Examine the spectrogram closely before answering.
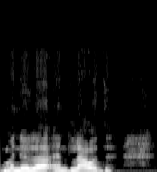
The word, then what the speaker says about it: MANILAud: software through manila manila so we pronounce it this one allowed so manila and loud to show metro manila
